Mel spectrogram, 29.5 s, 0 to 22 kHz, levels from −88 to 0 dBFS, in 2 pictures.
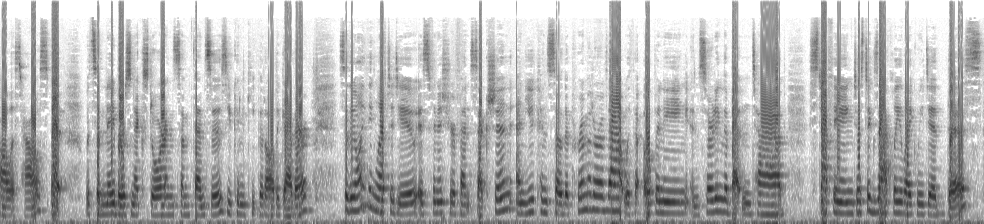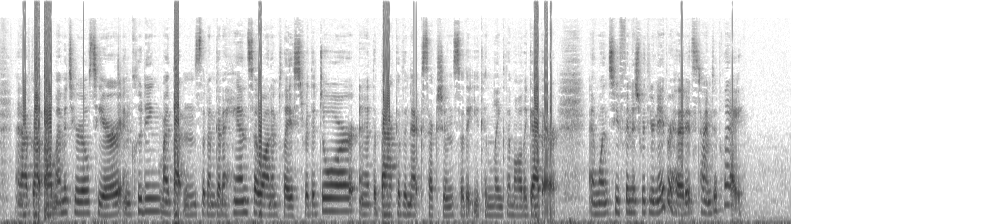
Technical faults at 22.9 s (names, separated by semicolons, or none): integer overflow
